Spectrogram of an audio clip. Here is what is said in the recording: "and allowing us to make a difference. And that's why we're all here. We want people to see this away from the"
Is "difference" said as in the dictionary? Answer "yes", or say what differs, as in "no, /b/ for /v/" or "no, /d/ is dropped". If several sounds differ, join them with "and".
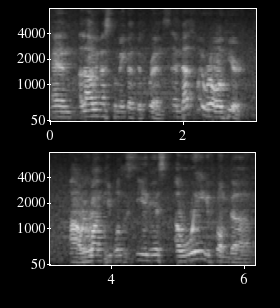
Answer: yes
